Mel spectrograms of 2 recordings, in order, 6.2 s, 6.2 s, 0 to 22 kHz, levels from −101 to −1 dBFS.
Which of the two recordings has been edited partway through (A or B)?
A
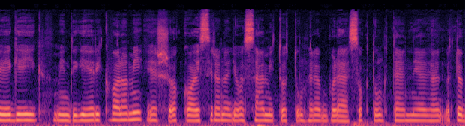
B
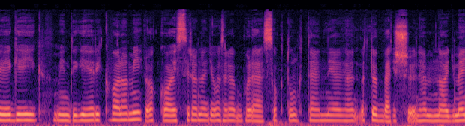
B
